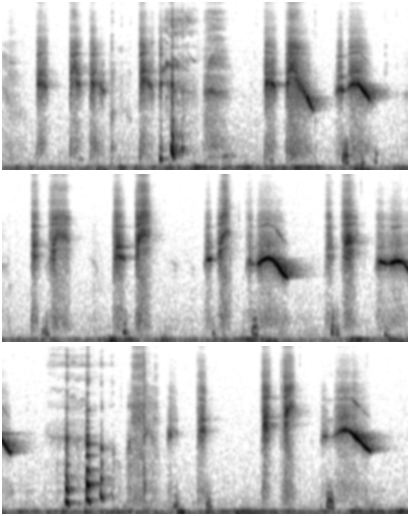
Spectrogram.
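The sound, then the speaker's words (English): A person practicing bird noises for a challenge whistles a string of short, high chirps and downward-sliding notes, imitating bird calls in uneven bursts, with soft breathy gaps between phrases. “Practicing making bird noises for our challenge today.”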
